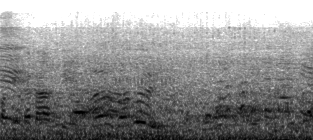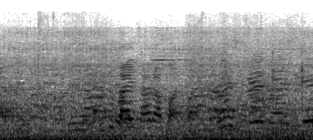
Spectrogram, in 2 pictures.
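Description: People talking over one another, their words unclear, over a steady rumble of street traffic.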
